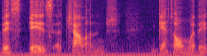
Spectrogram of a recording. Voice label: chat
